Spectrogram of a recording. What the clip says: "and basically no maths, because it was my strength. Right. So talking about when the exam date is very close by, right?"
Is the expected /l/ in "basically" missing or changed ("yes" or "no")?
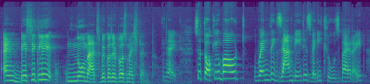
no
